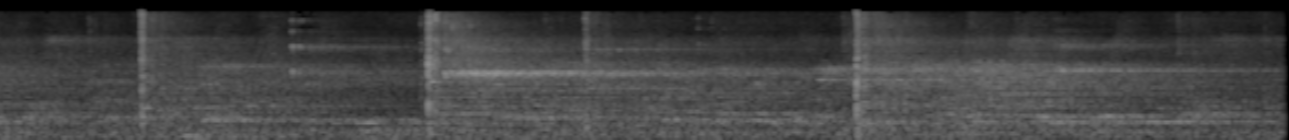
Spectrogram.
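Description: Badminton rackets striking shuttlecocks in a large echoing sports hall: three sharp hits over about four seconds, over a steady background of voices and court noise.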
